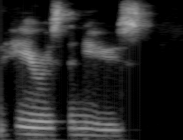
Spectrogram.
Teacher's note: think about how news readers go down at the end of the line.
